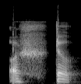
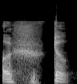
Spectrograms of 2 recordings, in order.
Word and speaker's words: अष्ट: अष्ट। अब देखो, यहाँ भी श जो है वो प जैसा वाला श है, तो हम कैसे प्रोनाउंस करेंगे? अष्ट।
